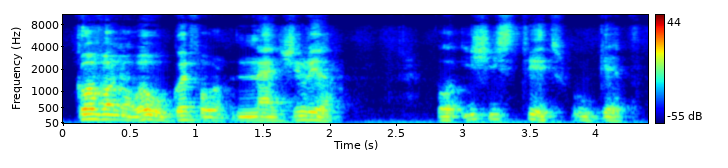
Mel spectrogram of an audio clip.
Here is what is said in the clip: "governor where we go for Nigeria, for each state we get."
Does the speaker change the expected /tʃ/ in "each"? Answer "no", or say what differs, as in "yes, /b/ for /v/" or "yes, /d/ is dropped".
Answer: yes, /ʃ/ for /tʃ/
